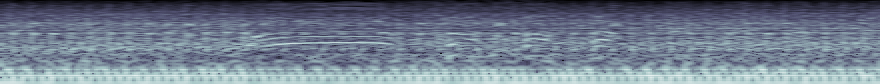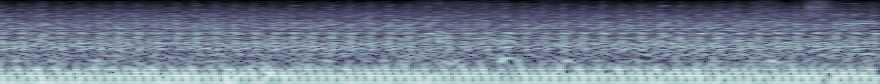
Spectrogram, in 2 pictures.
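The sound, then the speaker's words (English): A car engine knocks loudly and steadily, a rough, clattering rumble like a tractor running for several seconds, with a brief voice near the start. “This is the sound. Tractor.”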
